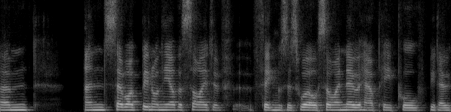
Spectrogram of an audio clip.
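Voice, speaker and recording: At a fairly slow pace, a woman talks in a monotone, flat intonation. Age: 60s. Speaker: health mentor. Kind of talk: interview. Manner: halting, many fillers and repetitions.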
